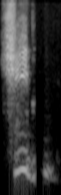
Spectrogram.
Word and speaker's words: chibi: The real we were like, "No, no, this is this is pronounced chibi. Chibi, widow."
